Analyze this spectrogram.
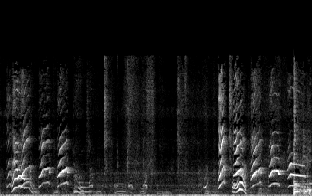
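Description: Very young puppies whimpering: a quick run of thin, high cries that rise and fall in pitch, then a second run near the end. A brief rustling noise comes just before it ends.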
